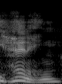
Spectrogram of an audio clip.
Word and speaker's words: Hennig: Why can't I pronounce anything? It's Amy Hennig, who worked on games like Legacy of Kain and Uncharted.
